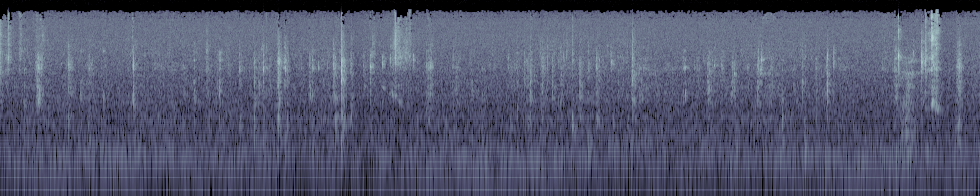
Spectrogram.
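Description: Close-up eating sounds: a person biting and chewing crunchy fried food, with irregular small crunches and mouth clicks over a steady low hum.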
